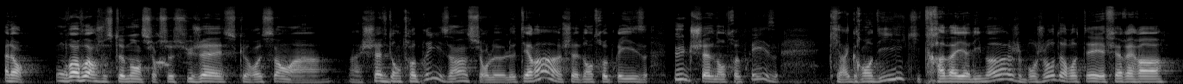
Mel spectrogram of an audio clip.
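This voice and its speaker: A man's voice: medium pitch, sing-song, normal speed. A male host moderating a debate, asking probing questions with many fillers.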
